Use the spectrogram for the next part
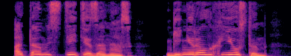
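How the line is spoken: Fear-choked, barely audible shriek. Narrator (Russian): Взвизгнула Сибил, но горло у нее перехватило от страха, и крик получился еле слышный

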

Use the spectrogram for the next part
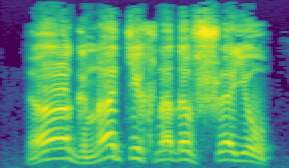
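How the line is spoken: Shout. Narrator (Russian): закричал Синицкий

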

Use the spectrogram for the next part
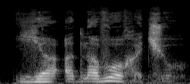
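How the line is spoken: Barely audible whisper. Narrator (Russian): произнес вдруг Рент еле слышным, точно шелест ветра, шепотом

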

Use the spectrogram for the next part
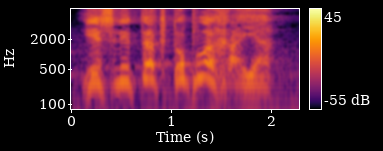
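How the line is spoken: Muttering. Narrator (Russian): пробурчал Мозес Карвер

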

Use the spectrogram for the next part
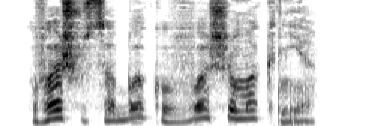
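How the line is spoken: Quiet but very firm. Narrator (Russian): сказал Дариус, тихо, но очень твердо

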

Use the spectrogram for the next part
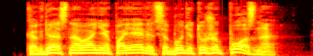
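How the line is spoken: Sharp. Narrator (Russian): резко сказал Гессер

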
